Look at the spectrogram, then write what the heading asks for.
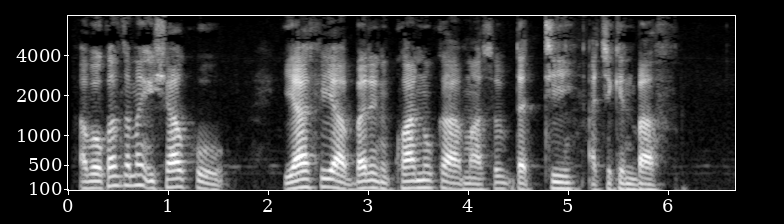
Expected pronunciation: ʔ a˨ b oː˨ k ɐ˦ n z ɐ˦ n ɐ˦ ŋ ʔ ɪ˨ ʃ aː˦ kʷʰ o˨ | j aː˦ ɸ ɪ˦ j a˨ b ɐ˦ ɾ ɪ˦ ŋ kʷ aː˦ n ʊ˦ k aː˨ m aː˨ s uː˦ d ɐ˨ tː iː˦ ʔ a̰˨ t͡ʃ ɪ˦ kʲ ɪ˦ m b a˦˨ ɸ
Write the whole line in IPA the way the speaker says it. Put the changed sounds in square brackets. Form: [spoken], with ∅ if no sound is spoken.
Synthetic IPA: ʔ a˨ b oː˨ k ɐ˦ n z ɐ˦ [m] ɐ˦ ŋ ʔ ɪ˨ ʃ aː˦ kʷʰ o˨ | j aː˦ ɸ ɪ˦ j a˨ b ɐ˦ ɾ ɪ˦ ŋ kʷ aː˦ n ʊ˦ k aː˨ m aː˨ s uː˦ d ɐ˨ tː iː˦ ʔ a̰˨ t͡ʃ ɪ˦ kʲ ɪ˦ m b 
